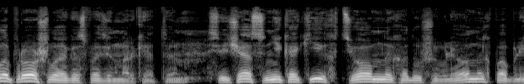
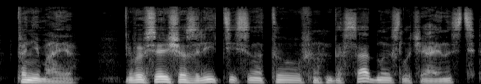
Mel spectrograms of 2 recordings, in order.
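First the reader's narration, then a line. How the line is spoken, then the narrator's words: Meek sigh. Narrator (Russian): смиренно вздохнул он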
